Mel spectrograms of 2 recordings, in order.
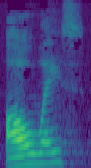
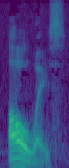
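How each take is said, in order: First: Always said higher and louder, hit hard; emphatic always. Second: Always repeated lower and quieter, set back; soft repeat. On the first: Preacher stresses that the verb always means sin, emphatic. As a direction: punch the word always. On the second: Preacher repeats always softly after the emphatic take. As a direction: echo always lower, almost to yourself. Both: Real, not acted. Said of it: "this verb laid aside always".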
